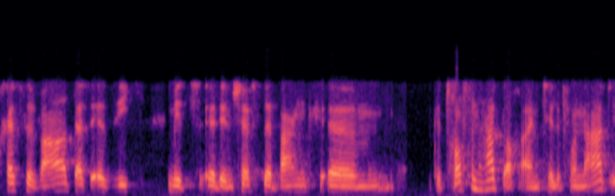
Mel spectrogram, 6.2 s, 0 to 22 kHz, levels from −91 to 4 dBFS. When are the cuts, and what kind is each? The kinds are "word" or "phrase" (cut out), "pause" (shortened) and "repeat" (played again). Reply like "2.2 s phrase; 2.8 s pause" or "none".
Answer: 1.6 s word

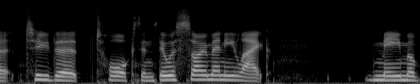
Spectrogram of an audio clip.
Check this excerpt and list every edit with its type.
0.9 s word; 1.6 s word

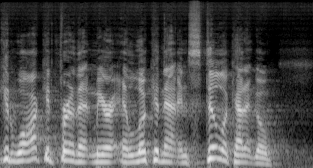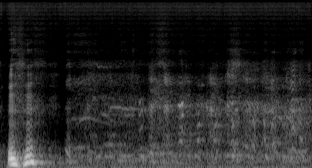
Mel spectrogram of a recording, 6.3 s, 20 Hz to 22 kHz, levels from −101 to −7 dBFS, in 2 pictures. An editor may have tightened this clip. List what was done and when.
1.8 s word

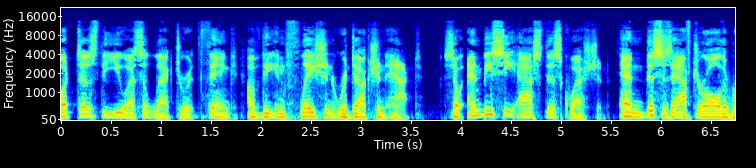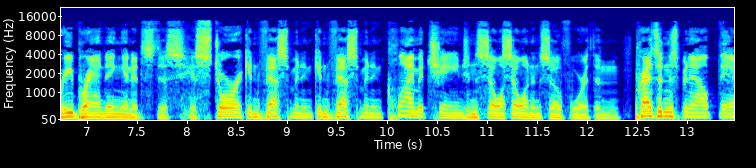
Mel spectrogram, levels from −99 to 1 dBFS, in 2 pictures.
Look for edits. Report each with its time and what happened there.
1.8 s pause; 3.7 s pause; 5.5 s pause; 9.3 s repeat; 11.1 s repeat; 12.4 s pause

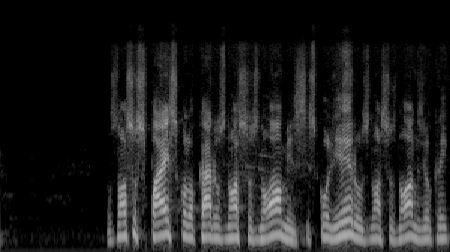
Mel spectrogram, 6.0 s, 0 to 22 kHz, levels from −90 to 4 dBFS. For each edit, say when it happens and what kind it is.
none

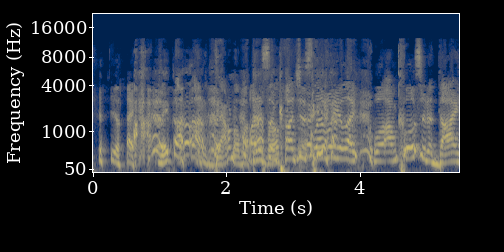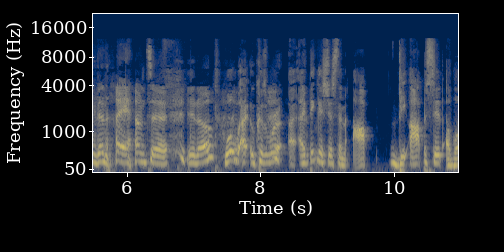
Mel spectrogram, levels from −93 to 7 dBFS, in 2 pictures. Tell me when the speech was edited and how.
none

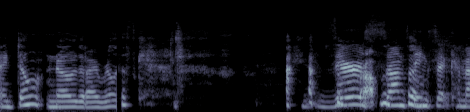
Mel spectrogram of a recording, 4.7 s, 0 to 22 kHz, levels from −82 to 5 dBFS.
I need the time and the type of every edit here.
1.2 s word; 3.8 s word

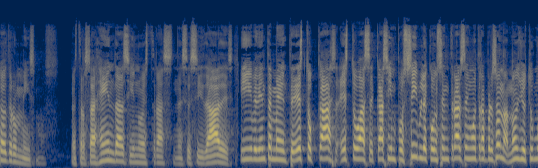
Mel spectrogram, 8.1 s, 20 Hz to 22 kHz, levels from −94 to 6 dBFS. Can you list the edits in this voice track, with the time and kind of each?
1.0 s pause; 3.6 s pause

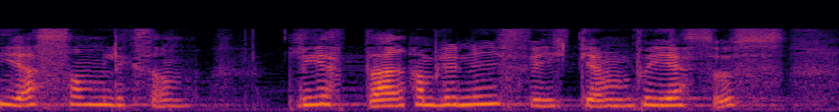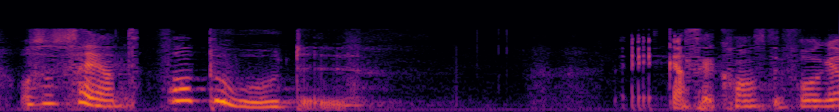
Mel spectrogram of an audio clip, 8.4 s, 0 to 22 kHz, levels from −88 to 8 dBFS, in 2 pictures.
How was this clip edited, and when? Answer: 2.0 s word; 4.9 s word

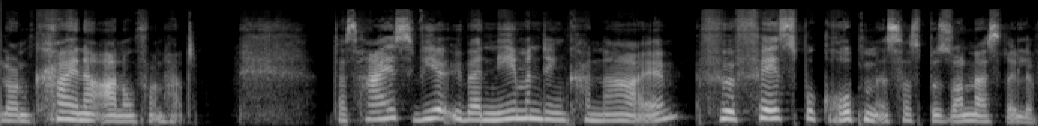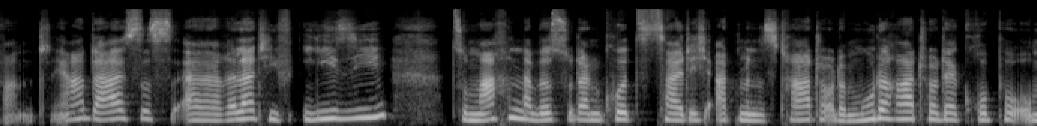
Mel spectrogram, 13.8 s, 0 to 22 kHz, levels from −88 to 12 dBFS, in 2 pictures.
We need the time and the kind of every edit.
none

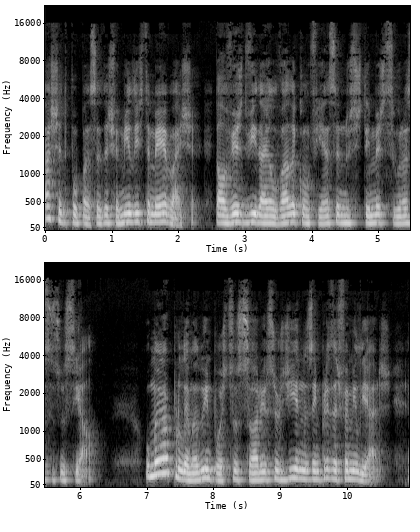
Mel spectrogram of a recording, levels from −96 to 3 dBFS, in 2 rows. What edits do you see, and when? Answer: none

